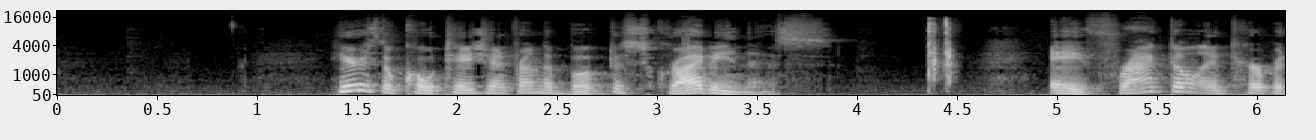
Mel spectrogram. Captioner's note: mouse click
